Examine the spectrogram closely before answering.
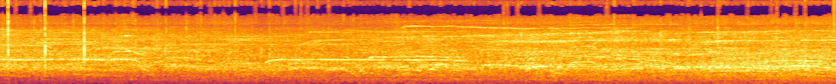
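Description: A large crowd cheers and screams loudly in a big echoing hall.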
